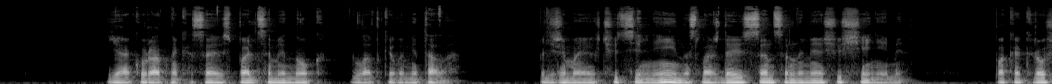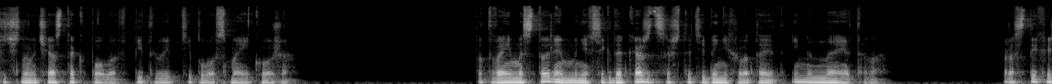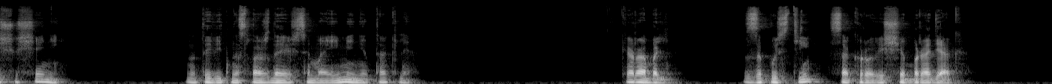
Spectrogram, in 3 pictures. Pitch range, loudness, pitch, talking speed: 85-105 Hz, -21 LUFS, 95 Hz, 95 wpm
